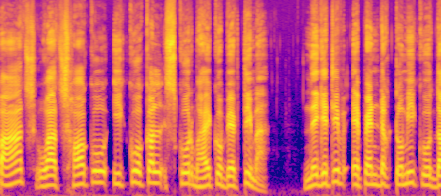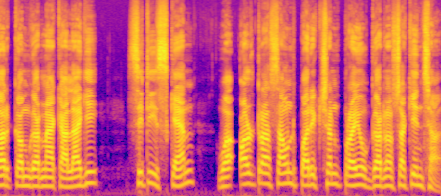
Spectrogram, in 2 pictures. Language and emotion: Nepali, neutral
